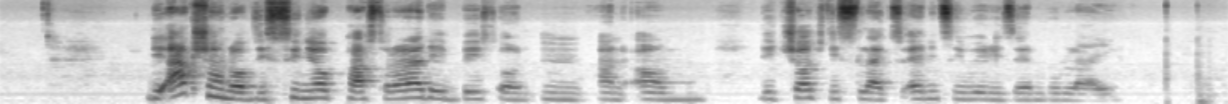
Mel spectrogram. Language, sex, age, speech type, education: Nigerian Pidgin, female, 15-29, spontaneous, tertiary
